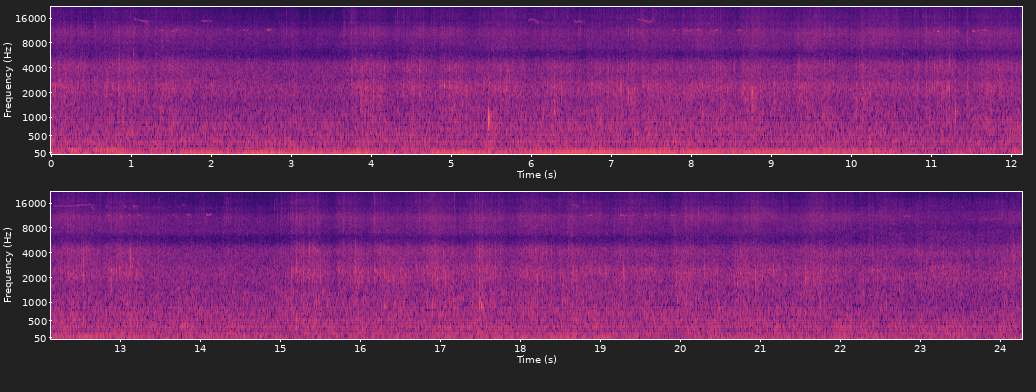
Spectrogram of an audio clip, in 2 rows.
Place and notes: Fuxing Rd., 福興村 - Waterwheel
Waterwheel, Traffic Sound
Hualien County, Taiwan, 28 August 2014, ~08:00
